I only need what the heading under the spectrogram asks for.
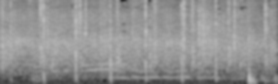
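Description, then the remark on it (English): A church audience at a Sunday morning service claps steadily to welcome a guest, a dense patter of overlapping hand claps with a faint murmur of voices underneath, moderately loud and sustained throughout. “So let's just welcome her with another round of applause.”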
